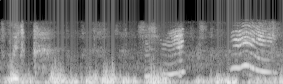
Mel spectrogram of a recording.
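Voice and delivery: high panicked squeal; scared horror game streamer. Real, not acted. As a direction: yelp it out in fright. Panicked by pursuer.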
